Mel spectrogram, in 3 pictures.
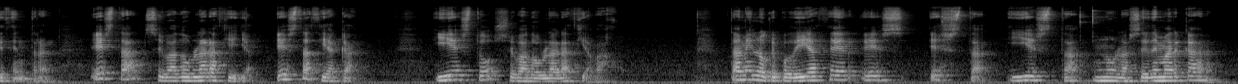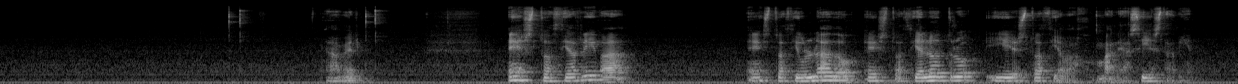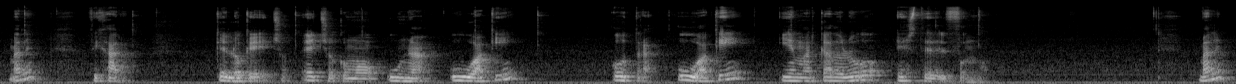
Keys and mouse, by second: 7.0-8.8 middle drag, 9.4-12.6 right drag, 14.7-17.8 right drag, 23.3-26.1 middle drag, 26.4-31.1 middle drag, 31.9-36.3 middle drag.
